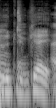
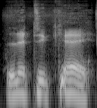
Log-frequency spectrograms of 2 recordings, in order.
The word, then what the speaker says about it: Le Touquet: Le Touquet. Did I say that right? – That was pretty good. Okay. Le Touquet. – Okay. – Le Touquet.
